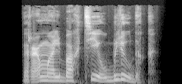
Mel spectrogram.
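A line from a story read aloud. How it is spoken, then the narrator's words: Snorting. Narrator (Russian): фыркнул Ива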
